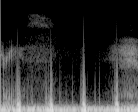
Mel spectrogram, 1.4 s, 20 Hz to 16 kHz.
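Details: Female heartbeat picked up by a microphone during a performance, described as excited: fast, regular low thumping at roughly 180 beats per minute; tachycardia.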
